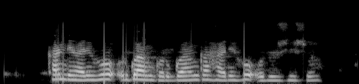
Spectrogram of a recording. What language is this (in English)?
Kinyarwanda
